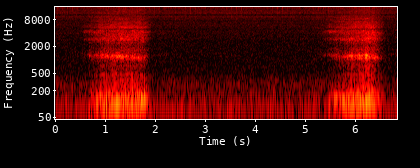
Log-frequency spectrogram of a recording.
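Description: Two long, low snores about five seconds apart, with quiet pauses between them. Ordinary snoring during sleep.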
